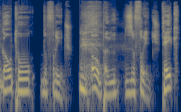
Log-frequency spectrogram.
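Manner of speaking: slow, deliberate recipe steps; slow cooking show host; mock slow instructions. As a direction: spell out each step very slowly, like a patient cooking show. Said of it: "It's, like, so slow".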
